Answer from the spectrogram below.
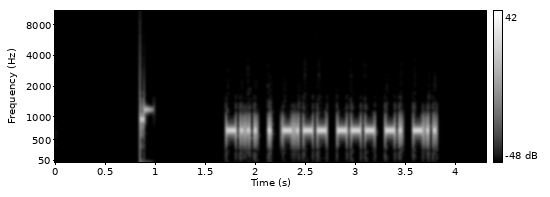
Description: Morse code, heard as a keyed tone, about 36 wpm, 700 Hz. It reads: BEYOND
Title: Sentences from Top 1100 Words - New Word Drill Alt - 35wpm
